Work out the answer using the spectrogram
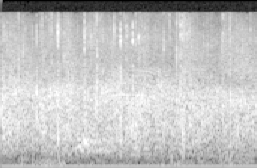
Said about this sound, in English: Let's give the Lord a hand clap of praise.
